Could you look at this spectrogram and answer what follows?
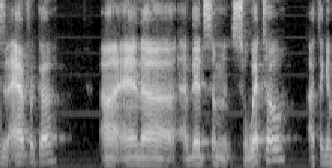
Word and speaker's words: Soweto: And then some Soweto.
